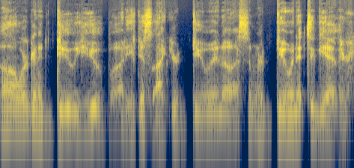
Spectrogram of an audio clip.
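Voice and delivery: put-on sexy, suggestive tone. Mimicking the other speaker's line back at him, mock-sexual tone. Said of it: "Why does he always manage to sound sexual?".

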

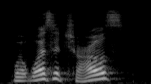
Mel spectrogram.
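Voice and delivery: plain

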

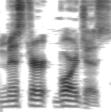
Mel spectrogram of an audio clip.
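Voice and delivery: automated, robocall-style robotic computer voice. Imitating an unnamed company's phone call, in a robotic computer voice. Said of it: "then computer voice".

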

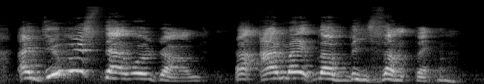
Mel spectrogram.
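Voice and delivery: sarcastic delivery with a swooping tune. In an acting exercise, reading the line again on cue, sarcastic line reading. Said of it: "get that sarcasm".

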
